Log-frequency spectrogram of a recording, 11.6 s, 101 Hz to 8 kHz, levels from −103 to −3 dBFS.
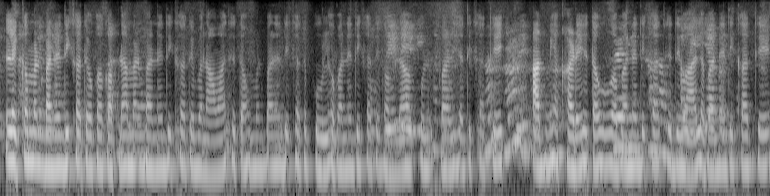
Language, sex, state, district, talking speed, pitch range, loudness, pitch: Hindi, female, Chhattisgarh, Korba, 220 wpm, 190-205 Hz, -30 LUFS, 195 Hz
